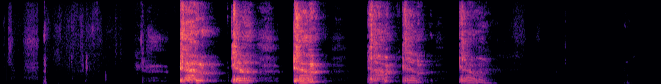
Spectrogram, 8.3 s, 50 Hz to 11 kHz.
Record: cough_length: 8.3 s
cough_amplitude: 29203
cough_signal_mean_std_ratio: 0.34
survey_phase: beta (2021-08-13 to 2022-03-07)
age: 65+
gender: Male
wearing_mask: 'No'
symptom_runny_or_blocked_nose: true
smoker_status: Ex-smoker
respiratory_condition_asthma: false
respiratory_condition_other: false
recruitment_source: REACT
submission_delay: 1 day
covid_test_result: Negative
covid_test_method: RT-qPCR
influenza_a_test_result: Negative
influenza_b_test_result: Negative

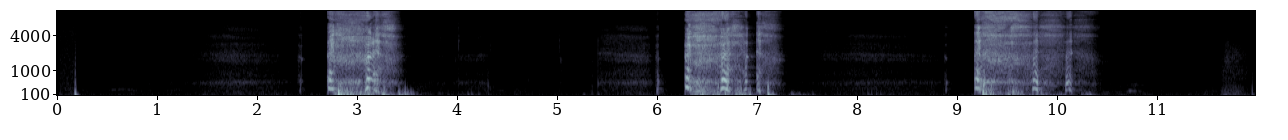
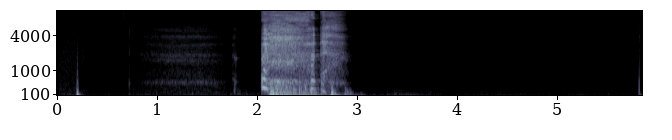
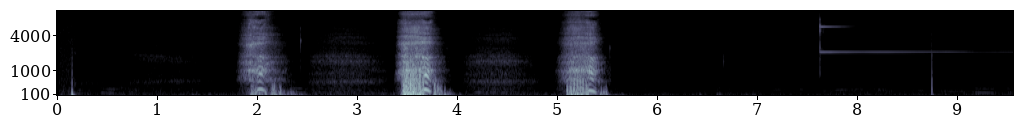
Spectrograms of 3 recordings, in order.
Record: three_cough_length: 12.0 s
three_cough_amplitude: 12689
three_cough_signal_mean_std_ratio: 0.33
cough_length: 5.9 s
cough_amplitude: 8436
cough_signal_mean_std_ratio: 0.28
exhalation_length: 9.6 s
exhalation_amplitude: 11641
exhalation_signal_mean_std_ratio: 0.23
survey_phase: beta (2021-08-13 to 2022-03-07)
age: 45-64
gender: Female
wearing_mask: 'No'
symptom_cough_any: true
symptom_runny_or_blocked_nose: true
symptom_shortness_of_breath: true
symptom_change_to_sense_of_smell_or_taste: true
symptom_other: true
symptom_onset: 3 days
smoker_status: Never smoked
respiratory_condition_asthma: false
respiratory_condition_other: false
recruitment_source: Test and Trace
submission_delay: 2 days
covid_test_result: Positive
covid_test_method: ePCR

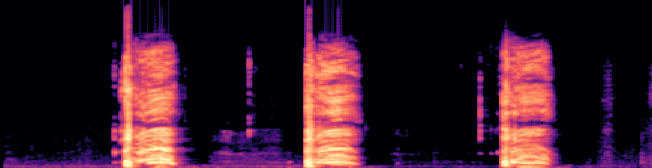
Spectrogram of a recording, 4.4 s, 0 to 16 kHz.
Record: three_cough_length: 4.4 s
three_cough_amplitude: 32768
three_cough_signal_mean_std_ratio: 0.35
survey_phase: beta (2021-08-13 to 2022-03-07)
age: 18-44
gender: Female
wearing_mask: 'No'
symptom_none: true
smoker_status: Never smoked
respiratory_condition_asthma: false
respiratory_condition_other: false
recruitment_source: REACT
submission_delay: 0 days
covid_test_result: Negative
covid_test_method: RT-qPCR
influenza_a_test_result: Negative
influenza_b_test_result: Negative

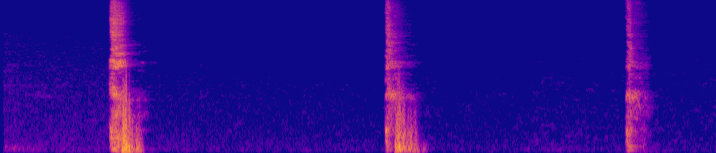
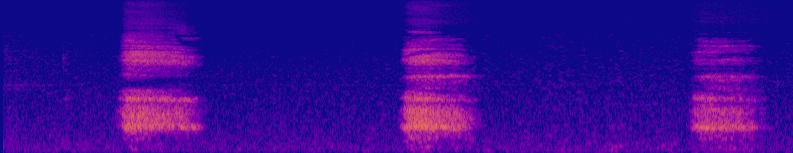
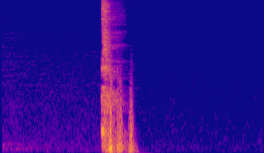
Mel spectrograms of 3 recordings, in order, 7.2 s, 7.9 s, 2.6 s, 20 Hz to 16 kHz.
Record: three_cough_length: 7.2 s
three_cough_amplitude: 32768
three_cough_signal_mean_std_ratio: 0.2
exhalation_length: 7.9 s
exhalation_amplitude: 5173
exhalation_signal_mean_std_ratio: 0.42
cough_length: 2.6 s
cough_amplitude: 32767
cough_signal_mean_std_ratio: 0.22
survey_phase: beta (2021-08-13 to 2022-03-07)
age: 18-44
gender: Male
wearing_mask: 'No'
symptom_none: true
smoker_status: Never smoked
respiratory_condition_asthma: false
respiratory_condition_other: false
recruitment_source: REACT
submission_delay: 2 days
covid_test_result: Negative
covid_test_method: RT-qPCR
influenza_a_test_result: Unknown/Void
influenza_b_test_result: Unknown/Void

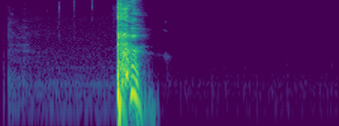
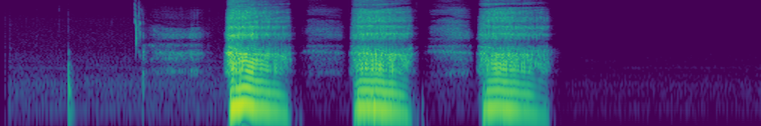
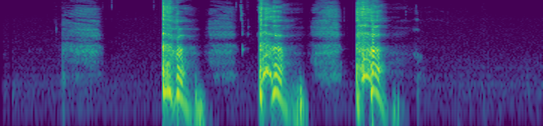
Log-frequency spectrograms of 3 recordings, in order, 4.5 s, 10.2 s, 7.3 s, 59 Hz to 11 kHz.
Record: cough_length: 4.5 s
cough_amplitude: 32768
cough_signal_mean_std_ratio: 0.19
exhalation_length: 10.2 s
exhalation_amplitude: 32737
exhalation_signal_mean_std_ratio: 0.34
three_cough_length: 7.3 s
three_cough_amplitude: 32768
three_cough_signal_mean_std_ratio: 0.3
survey_phase: beta (2021-08-13 to 2022-03-07)
age: 45-64
gender: Male
wearing_mask: 'No'
symptom_none: true
symptom_onset: 12 days
smoker_status: Never smoked
respiratory_condition_asthma: false
respiratory_condition_other: false
recruitment_source: REACT
submission_delay: 2 days
covid_test_result: Negative
covid_test_method: RT-qPCR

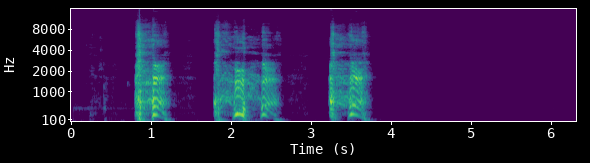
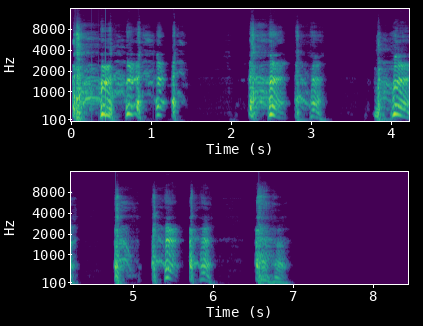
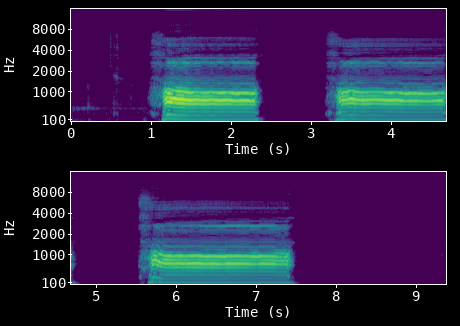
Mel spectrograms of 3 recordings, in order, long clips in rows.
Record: three_cough_length: 6.3 s
three_cough_amplitude: 32768
three_cough_signal_mean_std_ratio: 0.33
cough_length: 8.4 s
cough_amplitude: 32768
cough_signal_mean_std_ratio: 0.43
exhalation_length: 9.4 s
exhalation_amplitude: 32768
exhalation_signal_mean_std_ratio: 0.6
survey_phase: beta (2021-08-13 to 2022-03-07)
age: 65+
gender: Male
wearing_mask: 'No'
symptom_fatigue: true
smoker_status: Never smoked
respiratory_condition_asthma: false
respiratory_condition_other: false
recruitment_source: Test and Trace
submission_delay: 2 days
covid_test_result: Positive
covid_test_method: RT-qPCR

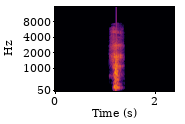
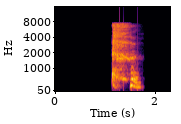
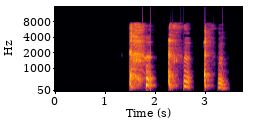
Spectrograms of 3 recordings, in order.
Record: exhalation_length: 2.4 s
exhalation_amplitude: 8988
exhalation_signal_mean_std_ratio: 0.19
cough_length: 2.3 s
cough_amplitude: 28586
cough_signal_mean_std_ratio: 0.39
three_cough_length: 3.8 s
three_cough_amplitude: 31622
three_cough_signal_mean_std_ratio: 0.37
survey_phase: beta (2021-08-13 to 2022-03-07)
age: 45-64
gender: Female
wearing_mask: 'No'
symptom_cough_any: true
symptom_runny_or_blocked_nose: true
symptom_fatigue: true
symptom_headache: true
symptom_change_to_sense_of_smell_or_taste: true
symptom_onset: 3 days
smoker_status: Current smoker (1 to 10 cigarettes per day)
respiratory_condition_asthma: false
respiratory_condition_other: false
recruitment_source: Test and Trace
submission_delay: 2 days
covid_test_result: Positive
covid_test_method: ePCR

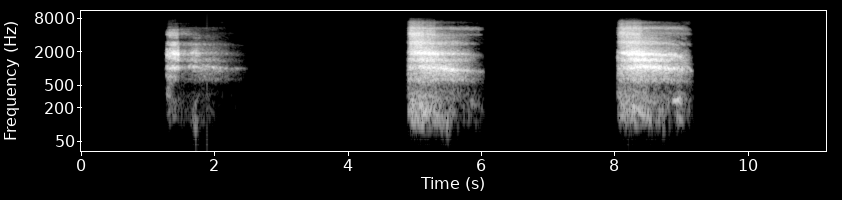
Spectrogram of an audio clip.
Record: exhalation_length: 11.2 s
exhalation_amplitude: 22384
exhalation_signal_mean_std_ratio: 0.35
survey_phase: beta (2021-08-13 to 2022-03-07)
age: 45-64
gender: Female
wearing_mask: 'No'
symptom_cough_any: true
symptom_sore_throat: true
symptom_change_to_sense_of_smell_or_taste: true
symptom_onset: 4 days
smoker_status: Never smoked
respiratory_condition_asthma: false
respiratory_condition_other: false
recruitment_source: Test and Trace
submission_delay: 1 day
covid_test_result: Positive
covid_test_method: RT-qPCR
covid_ct_value: 14.7
covid_ct_gene: ORF1ab gene
covid_ct_mean: 14.9
covid_viral_load: 13000000 copies/ml
covid_viral_load_category: High viral load (>1M copies/ml)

